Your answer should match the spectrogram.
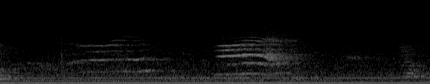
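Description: Two faint, high-pitched cries from off the microphone, about a second in and again after two seconds, the second falling in pitch at its end.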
